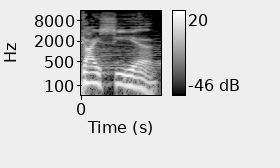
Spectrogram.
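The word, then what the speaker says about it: geysir: Mạch nước phun, một từ mà người Iceland phát âm là geysiiir, biểu thị sự giận dữ, nổi lên một cách uy nghiêm từ đỉnh của nó.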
